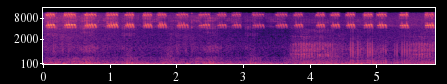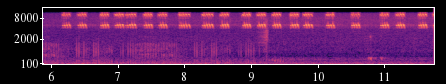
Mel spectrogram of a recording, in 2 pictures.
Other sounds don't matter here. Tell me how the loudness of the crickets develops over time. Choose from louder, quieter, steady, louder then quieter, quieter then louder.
quieter then louder.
